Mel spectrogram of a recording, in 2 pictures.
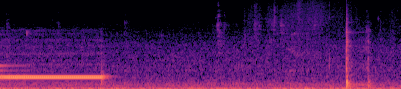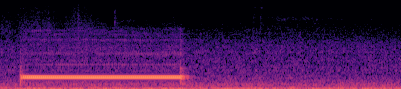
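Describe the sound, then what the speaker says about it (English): A telephone rings on an outgoing call to a seller. There are two long, steady ringback tones with a quiet line hiss between them, and one sharp click lands in the gap. "We're going to double dial."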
